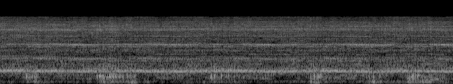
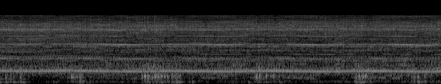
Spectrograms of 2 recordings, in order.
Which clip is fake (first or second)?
first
